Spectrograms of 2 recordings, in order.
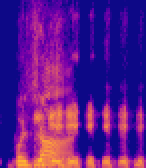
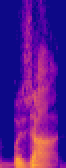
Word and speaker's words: Bijan: He told us in the hallway and shit. It's Bijan. He told us the correct pronunciation is Bijan.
